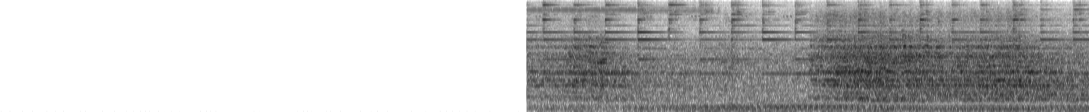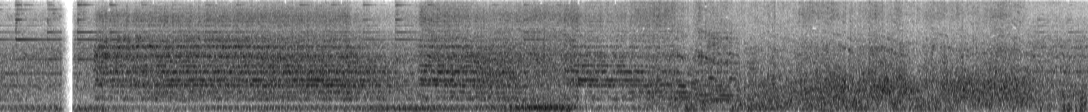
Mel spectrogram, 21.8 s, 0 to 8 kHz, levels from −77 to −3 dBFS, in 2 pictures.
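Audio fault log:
11.50–11.63 s, burst of packet loss: a run of packets went missing or arrived too late, so the receiver extended the last sound it had for about 115 ms, fading it as the gap went on, then left about 10 ms of silence. About 120 ms of the original never plays, so the sound jumps ahead on resuming. The filled stretch shares the call's band limit, nothing above 8 kHz, which fits a G.722 wideband codec.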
